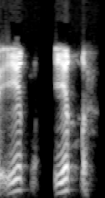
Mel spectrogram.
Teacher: হামজা সাকিনকে একটু ঝাটকা কিংবা ধাক্কা দিয়ে পড়তে হবে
